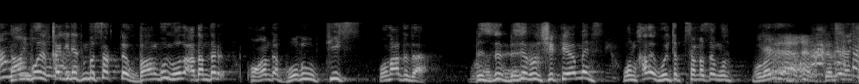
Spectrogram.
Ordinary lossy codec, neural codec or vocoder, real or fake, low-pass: AAC, 48 kbps; codec, 16 kHz, 2 kbps, X-Codec, HuBERT features, trained on general audio; fake; 7.2 kHz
